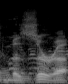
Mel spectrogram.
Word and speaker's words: Missouri: It's Missoura. It's like if you say Louisville. That's It's how people where you're from. It's Louisville. Louisville. The fewer letters you pronounce, the more local you are, I think.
